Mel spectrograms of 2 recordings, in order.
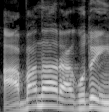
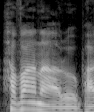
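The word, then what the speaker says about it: Havana: 아, 오경희 씨, 정답 주시면서 아바나라고도 읽는 것 같아요. 하셨습니다. 맞아요. H 발음을 안 하죠. 어, 그러니까 스페인 스페인어로 발음할 때 이게 아바나라고 하고 영어권에서는 하바나로 발음을 하고 뭐 똑같은 거죠.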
